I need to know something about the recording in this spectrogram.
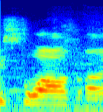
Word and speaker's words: Slava: I'm gonna heal uh how do you say your character's names lava you can just say Slava it's fine okay Slava okay so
